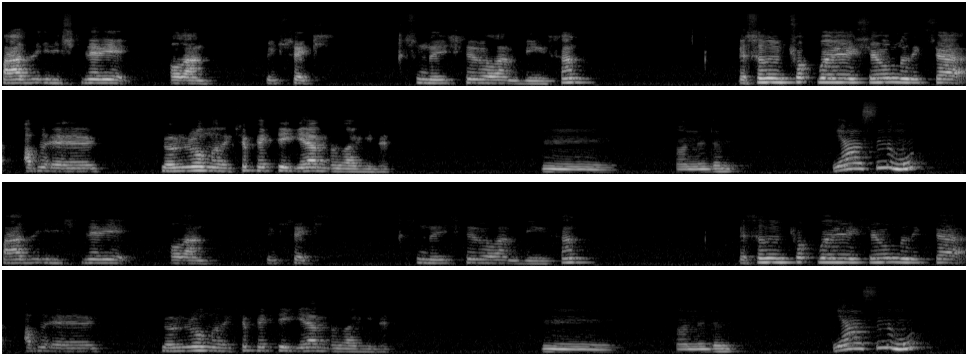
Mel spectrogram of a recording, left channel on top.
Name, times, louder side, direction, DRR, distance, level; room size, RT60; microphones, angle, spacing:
voice 1, 0.0-1.3 1.7-2.1 2.6-3.2 4.0-5.9 7.4-10.6 11.2-13.5, left 7 dB, 65° left, 0.3 m, -28 dB
voice 2, 15.0-15.8 16.4-17.0 17.9-18.8, left 1 dB, 20° left, 0.6 m, -28 dB
7.7 x 5.8 x 5.3 m
head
